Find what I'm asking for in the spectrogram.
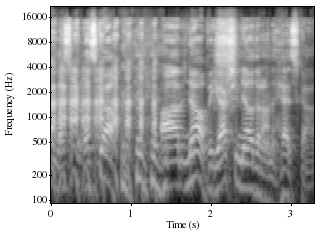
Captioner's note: laughter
